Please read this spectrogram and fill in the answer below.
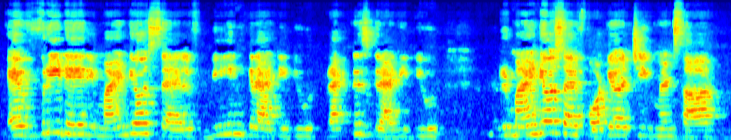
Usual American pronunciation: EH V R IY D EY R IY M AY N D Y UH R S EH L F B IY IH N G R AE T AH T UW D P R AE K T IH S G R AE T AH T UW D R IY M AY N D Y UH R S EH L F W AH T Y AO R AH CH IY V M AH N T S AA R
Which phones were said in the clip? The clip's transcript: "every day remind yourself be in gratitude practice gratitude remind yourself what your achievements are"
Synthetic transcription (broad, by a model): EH V R IY D EY R IY M AY N D Y UH R S EH L F B IY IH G G R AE T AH T UW D P R AE K T IH S G R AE T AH T UW D R IY M AY N D Y UH R S EH L F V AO T Y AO R AH CH IY V M AH N T S AA R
